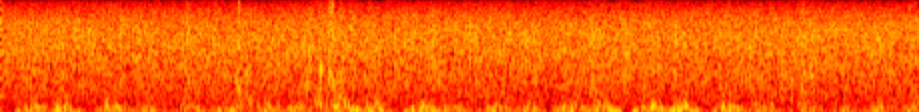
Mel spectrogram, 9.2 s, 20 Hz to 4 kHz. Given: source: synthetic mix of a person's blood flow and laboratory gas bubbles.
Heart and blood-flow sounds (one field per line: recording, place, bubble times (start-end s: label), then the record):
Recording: Doppler ultrasound of blood flow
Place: precordium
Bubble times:
2.25-2.54 s: bubbles
2.94-3.57 s: bubbles
7.68-7.76 s: bubbles
7.86-7.94 s: bubbles
7.97-8.18 s: bubbles
From the record:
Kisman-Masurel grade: 222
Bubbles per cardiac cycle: several, 3 to 8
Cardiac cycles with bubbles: 10 to 50%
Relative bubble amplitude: moderate (0.250 to 0.450)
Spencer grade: 2 (many but less than half of the cardiac periods contain bubble signals, singularly or in groups)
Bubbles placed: anywhere in the cardiac cycle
